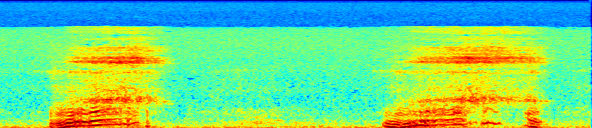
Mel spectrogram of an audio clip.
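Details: Adult snoring during sleep: two long, loud rattling snores on breathing in, with quiet breathing between.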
